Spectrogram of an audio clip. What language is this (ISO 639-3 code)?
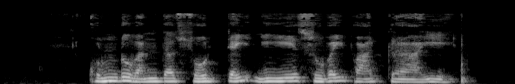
tam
